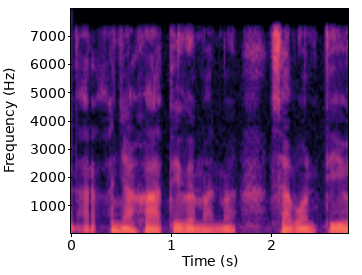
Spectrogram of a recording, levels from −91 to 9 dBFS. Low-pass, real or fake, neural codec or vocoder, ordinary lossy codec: 7.2 kHz; real; none; none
